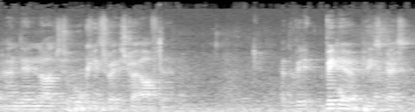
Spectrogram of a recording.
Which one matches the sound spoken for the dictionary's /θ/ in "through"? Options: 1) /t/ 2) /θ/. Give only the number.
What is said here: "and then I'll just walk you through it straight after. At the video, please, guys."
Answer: 2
